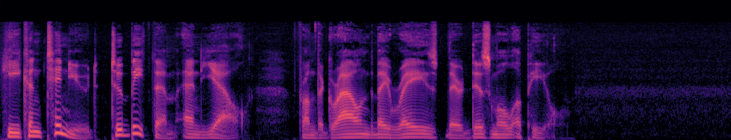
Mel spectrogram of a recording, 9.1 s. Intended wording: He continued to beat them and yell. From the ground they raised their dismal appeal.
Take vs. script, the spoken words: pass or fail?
pass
